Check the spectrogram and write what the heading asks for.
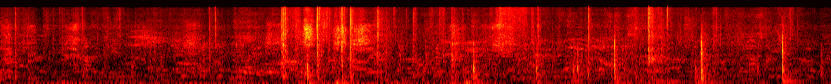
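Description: Muay Thai sparring: gloves and kicks land with thuds and slaps, and feet shuffle on the mat. The hits come irregularly in the second half, about one a second, the sharpest near the end. Voices talk in the background.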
